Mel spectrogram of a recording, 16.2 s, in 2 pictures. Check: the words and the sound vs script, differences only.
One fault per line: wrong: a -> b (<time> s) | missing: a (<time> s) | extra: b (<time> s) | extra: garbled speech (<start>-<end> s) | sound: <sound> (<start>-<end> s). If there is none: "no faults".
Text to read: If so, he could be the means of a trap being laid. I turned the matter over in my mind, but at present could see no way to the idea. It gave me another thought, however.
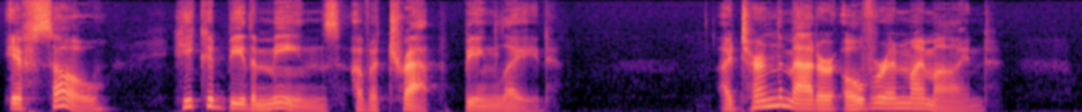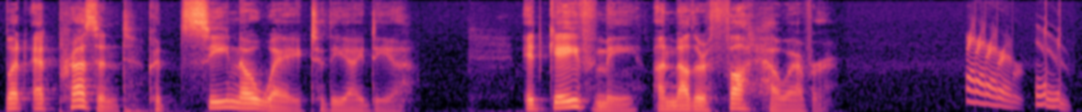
sound: chirp (15.4-16.2 s)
